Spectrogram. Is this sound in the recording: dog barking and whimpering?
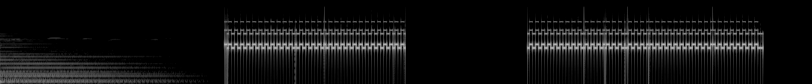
no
